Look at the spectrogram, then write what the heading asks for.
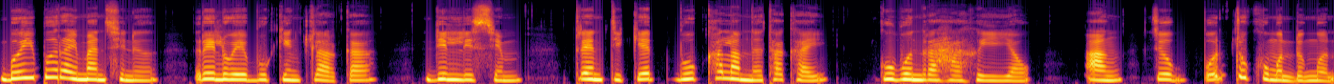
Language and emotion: Bodo, sad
